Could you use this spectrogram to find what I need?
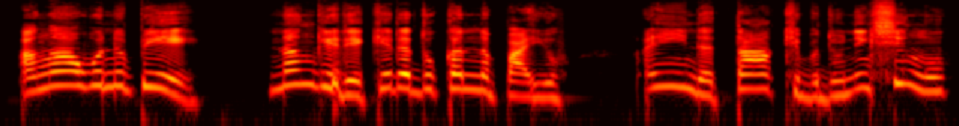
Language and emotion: Manipuri, angry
